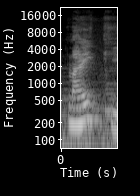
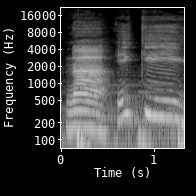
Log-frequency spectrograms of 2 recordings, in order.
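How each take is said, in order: First: It is said as one word, like Nike. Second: It is split into two parts, nah and iki. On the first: It sounds the same as the famous brand. "secara bunyi itu akan tertulis bacanya Nike" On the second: It is read as a Javanese phrase. "karena saya orang Jawa bacanya nah iki"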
